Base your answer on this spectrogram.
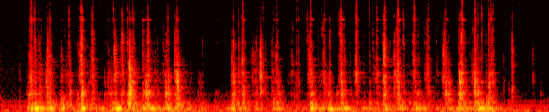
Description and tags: door knob clanking
door, sounds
